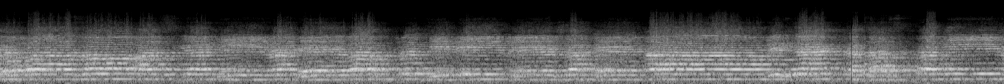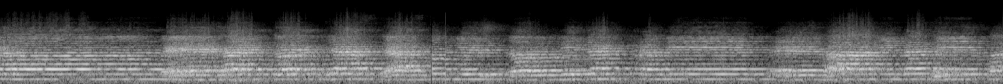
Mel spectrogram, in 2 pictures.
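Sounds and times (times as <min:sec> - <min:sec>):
priests chanting in unison: 0:00.0 - 0:20.0.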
